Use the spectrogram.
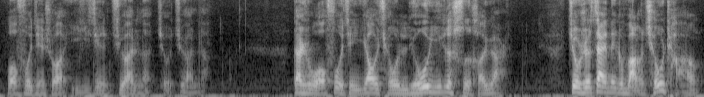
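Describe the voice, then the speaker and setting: This man speaks fairly slowly in a dark, mellow tone, his pitch swinging very widely. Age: 80s+. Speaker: retired engineer, son of a general. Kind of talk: oral history interview. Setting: seniors' apartment. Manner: halting with many fillers. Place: home room. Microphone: lapel.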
